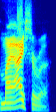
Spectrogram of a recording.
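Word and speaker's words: ma'aser: chapter 3 vers 8-1 means 10th in the Hebrew and is pronounced my AER 10% of every penny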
